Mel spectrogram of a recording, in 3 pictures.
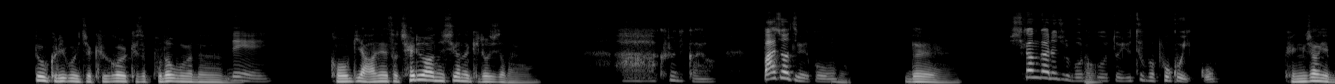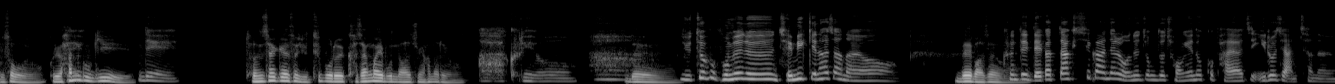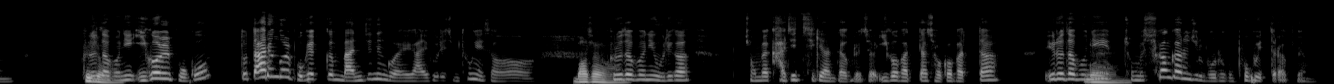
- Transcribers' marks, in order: inhale; unintelligible speech; gasp; tapping
- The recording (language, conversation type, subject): Korean, unstructured, 기술 발전으로 개인정보가 위험해질까요?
